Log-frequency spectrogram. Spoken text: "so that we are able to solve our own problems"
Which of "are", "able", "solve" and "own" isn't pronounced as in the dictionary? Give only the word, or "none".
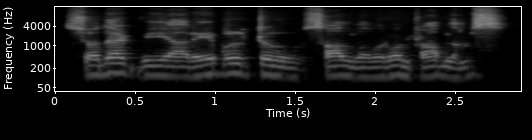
none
